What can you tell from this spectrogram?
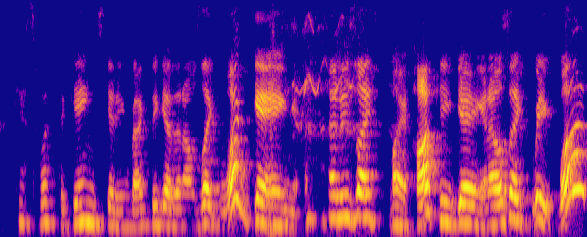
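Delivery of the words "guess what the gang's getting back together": put-on bashful, awkward, hushed and quick. Speaker retells what a hockey player said to the speaker: imitating a sheepish tone. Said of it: "he like very sheepishly says to me".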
